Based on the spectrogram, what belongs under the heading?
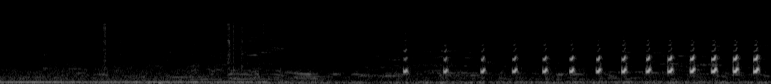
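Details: A Southern Red-billed Hornbill in South African arid savanna gives its call: a run of hollow clucks that start as single notes, then grow louder and more emphatic with doubled notes. A low hum and faint background noise come first.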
